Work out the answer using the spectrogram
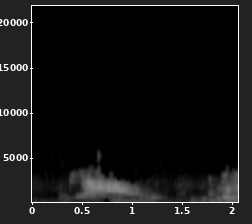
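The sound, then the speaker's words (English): A voice imitates a cat's meow: one drawn-out, slightly falling meow, then the start of a second one, fairly faint. “It's only the cat”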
